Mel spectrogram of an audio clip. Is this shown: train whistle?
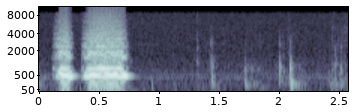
yes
